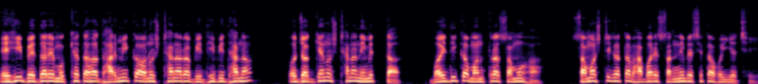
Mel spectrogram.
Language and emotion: Odia, neutral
